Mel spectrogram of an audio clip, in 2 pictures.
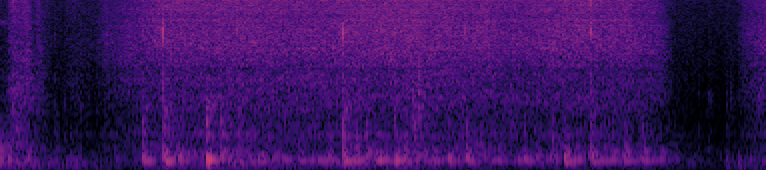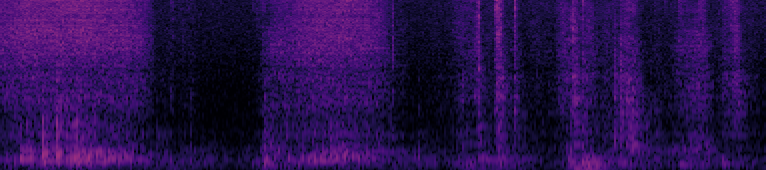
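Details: Whirlpool dryer, checking idler and motor: uneven scraping rub in bursts with low hum underneath and pauses; something dragging in the drive, source unclear. Rubbing noise.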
